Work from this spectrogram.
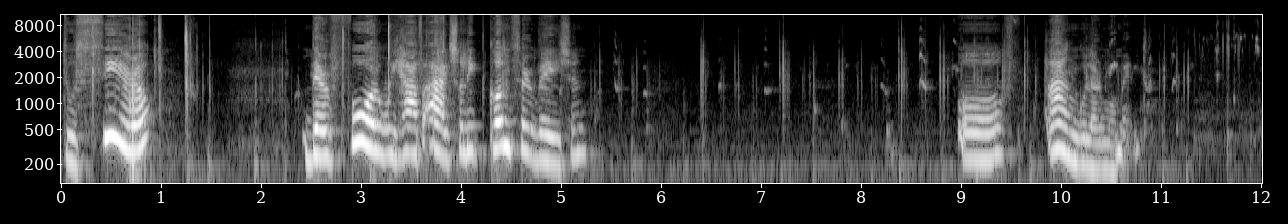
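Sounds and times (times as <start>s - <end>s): marker squeaking on glass: 4.9s - 12.0s.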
